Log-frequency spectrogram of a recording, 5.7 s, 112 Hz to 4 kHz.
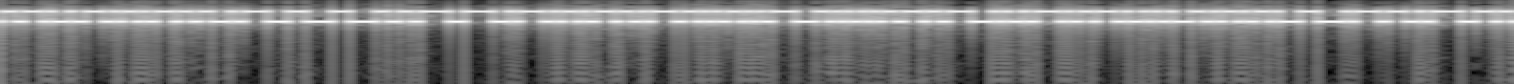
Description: RTTY, about 45.45 baud. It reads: HAD COMMITTED ERRORS OF JUDGMENT
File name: fsk850 / battleshipnj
